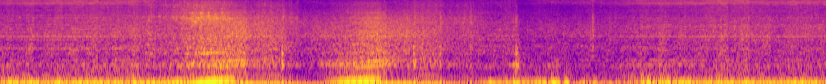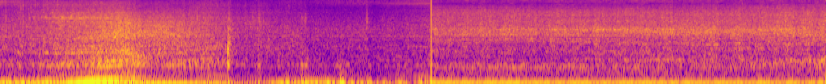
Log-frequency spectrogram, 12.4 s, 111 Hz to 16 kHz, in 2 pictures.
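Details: 1994 Chevrolet S10 Blazer 4.3L V6 with a newly installed 2.5 Cherry Bomb Salute muffler and turn-down tailpipe: deep, throaty exhaust rises and falls smoothly through several revs, then settles to a steady idle with no leaks heard; healthy exhaust note.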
